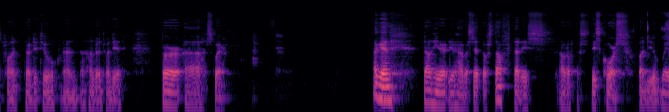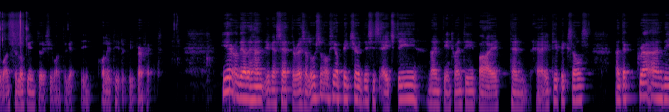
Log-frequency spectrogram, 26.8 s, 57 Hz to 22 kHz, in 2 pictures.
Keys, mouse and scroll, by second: 0.0 ctrl+z, 7.6-9.8 scroll down 20, 9.9-10.3 scroll up 1, 16.8 click.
